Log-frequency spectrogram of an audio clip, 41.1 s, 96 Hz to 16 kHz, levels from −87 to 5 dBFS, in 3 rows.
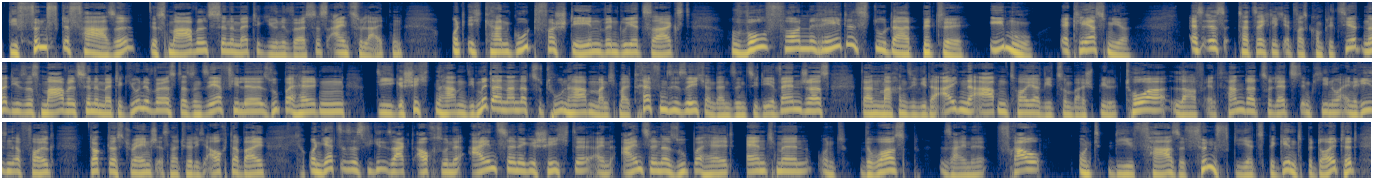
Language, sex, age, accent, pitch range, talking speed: German, male, 40-59, German, 150-195 Hz, 160 wpm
